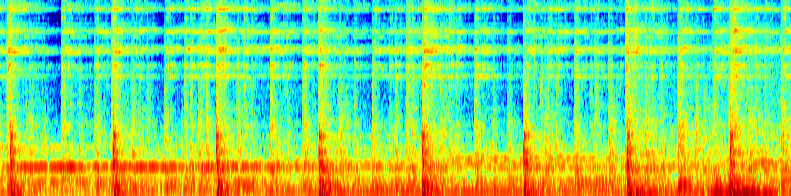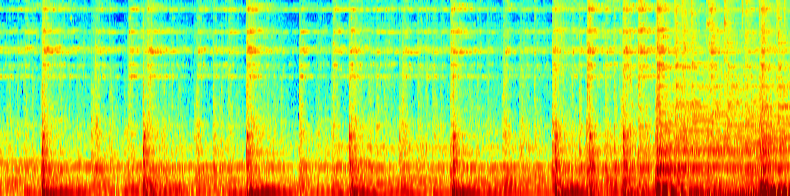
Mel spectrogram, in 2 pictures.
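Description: Live ensemble of frame drum, tabla and Uyghur setar playing. Hand-drum strikes keep a slow, even pulse, a sustained low tone joins about eight seconds in, and the music grows fuller and louder near the end.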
